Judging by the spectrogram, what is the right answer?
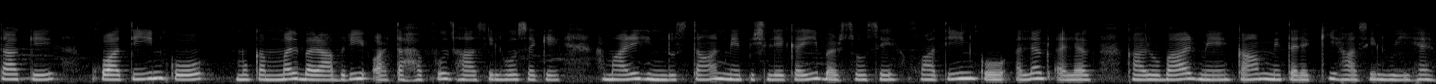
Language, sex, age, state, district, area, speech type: Urdu, female, 18-30, Bihar, Gaya, urban, spontaneous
